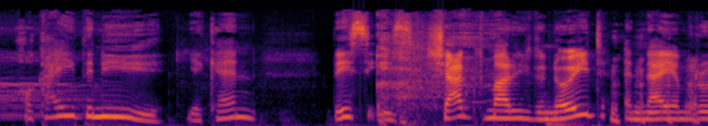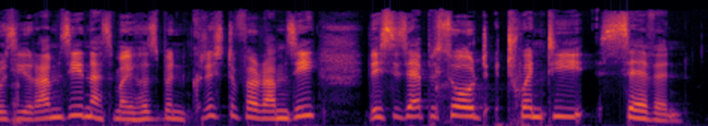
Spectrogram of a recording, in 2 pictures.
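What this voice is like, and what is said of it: Bad put-on accent, vaguely German-Russian. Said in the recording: “Stop that accent. It's horrible. ... it's going weirdly, sort of slightly a bit German, a bit Russian, creeping in there.”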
